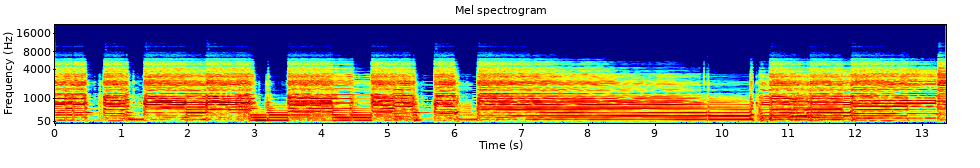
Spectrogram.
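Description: A Fender Mark Speer Signature Stratocaster electric guitar is played through its bridge pickup with heavy distortion and effects. Dense, loud chords ring out, separated by brief pauses, and one sustained chord holds near the end.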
